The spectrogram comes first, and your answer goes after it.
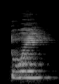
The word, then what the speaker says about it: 对: The, wei, dui. And this is the fourth tone, so we should pronounce as no.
